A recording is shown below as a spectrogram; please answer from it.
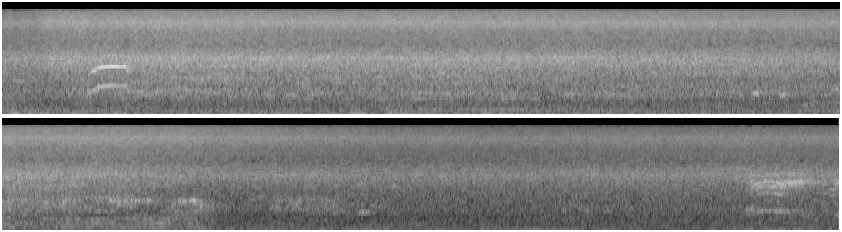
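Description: Theme-park flash-flood effect: a torrent of water gushing down and splashing hard against the ride tram's windows. It eases off to a quieter spill about eight seconds in.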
